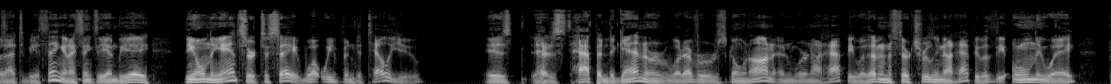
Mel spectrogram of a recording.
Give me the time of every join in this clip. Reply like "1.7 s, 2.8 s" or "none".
3.6 s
